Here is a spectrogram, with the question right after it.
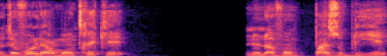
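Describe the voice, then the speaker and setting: A man speaks very slowly in a somewhat breathy, fairly high voice with ordinary pitch variation. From DR Congo. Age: 60s. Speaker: political activist. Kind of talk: political address. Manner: halting.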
